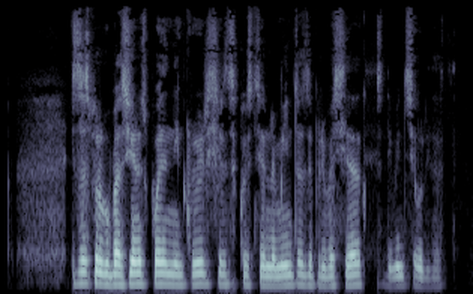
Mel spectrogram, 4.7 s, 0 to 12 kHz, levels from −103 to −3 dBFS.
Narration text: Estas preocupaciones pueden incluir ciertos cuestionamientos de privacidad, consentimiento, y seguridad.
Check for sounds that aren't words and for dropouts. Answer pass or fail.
fail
